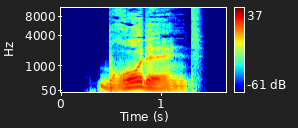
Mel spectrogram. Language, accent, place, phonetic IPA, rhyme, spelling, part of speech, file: German, Germany, Berlin, [ˈbʁoːdl̩nt], -oːdl̩nt, brodelnd, verb, De-brodelnd.ogg
- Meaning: present participle of brodeln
